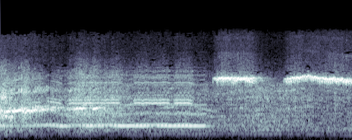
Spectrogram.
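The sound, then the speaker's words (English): A car driven by a woman speeds along Elm Street toward the curb with a loud, steady engine whine, then a police officer blows two sharp, high-pitched whistle blasts as it pulls up. No one speaks. “Here comes a woman driver.”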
